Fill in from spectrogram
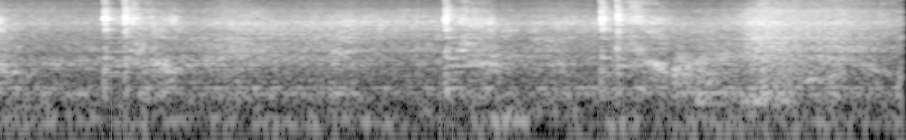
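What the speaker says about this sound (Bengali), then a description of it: "আর এইভাবে ভালো করে নাড়তে হবে যাতে তলায় বসে না যায়।" Hilsa fish head with taro greens and green chillies being stirred in a pan, a soft low sizzle punctuated by a few sharp spatula scrapes, close and without voices.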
